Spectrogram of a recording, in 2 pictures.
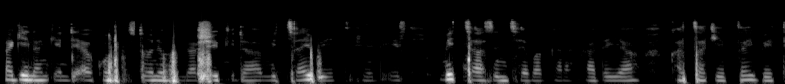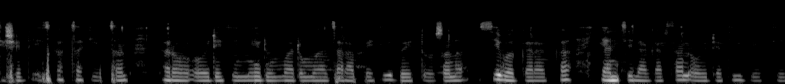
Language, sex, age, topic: Gamo, female, 25-35, government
